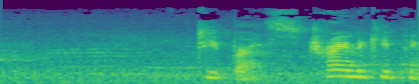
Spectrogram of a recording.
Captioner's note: exhales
